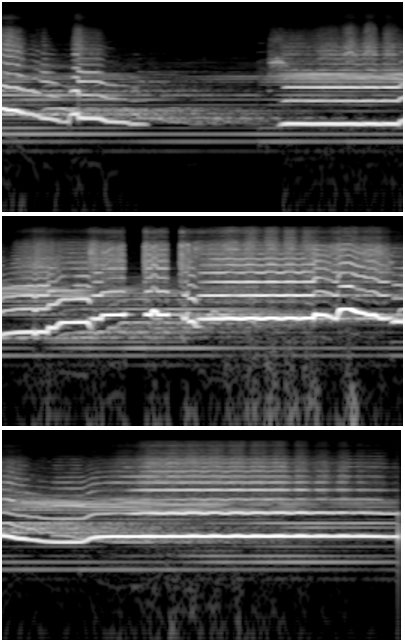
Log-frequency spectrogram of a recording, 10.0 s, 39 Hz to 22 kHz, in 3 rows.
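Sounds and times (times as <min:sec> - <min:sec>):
flute melody: 0:00.0 - 0:01.5, 0:02.3 - 0:10.0.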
